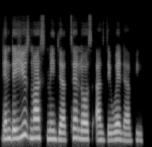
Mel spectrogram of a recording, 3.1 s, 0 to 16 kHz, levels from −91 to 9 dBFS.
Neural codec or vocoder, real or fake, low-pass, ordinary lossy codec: codec, 24 kHz, 0.9 kbps, WavTokenizer, large speech release; fake; 10.8 kHz; none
